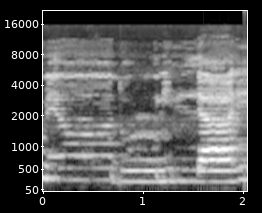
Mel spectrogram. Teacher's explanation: من دون اللہ لفظ اللہ کے نام سے پہلے زیر آ رہی ہے، لفظ اللہ کو باریک پڑھیں گے۔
